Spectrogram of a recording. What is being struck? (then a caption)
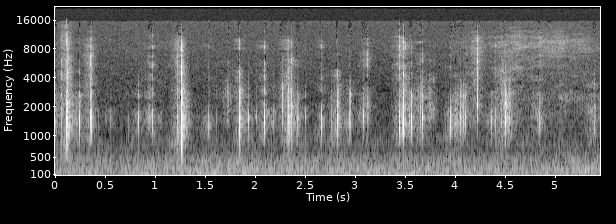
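Plastic deodorant stick. Fingertips tap quickly on a blue plastic deodorant stick held in both hands. The result is a fast, irregular run of short, dry, clicky taps with a bright midrange snap and no ring, a few landing louder than the rest, over a faint low rumble.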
